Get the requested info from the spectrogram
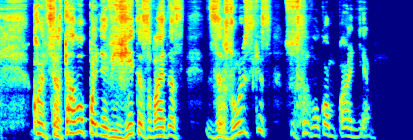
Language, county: Lithuanian, Kaunas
